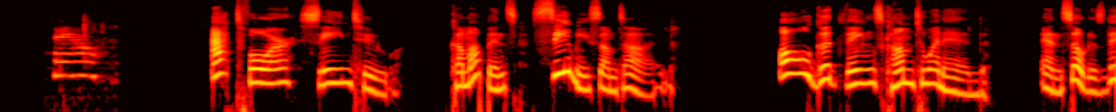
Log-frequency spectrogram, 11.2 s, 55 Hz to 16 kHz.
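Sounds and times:
cat meowing: 0:00.5 - 0:01.1
speech: 0:02.4 - 0:06.8, 0:07.8 - 0:11.1.

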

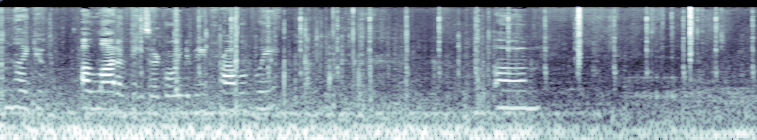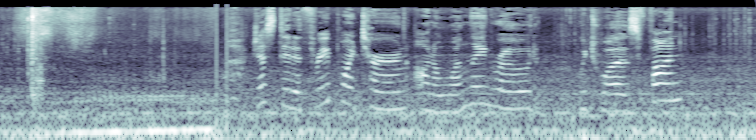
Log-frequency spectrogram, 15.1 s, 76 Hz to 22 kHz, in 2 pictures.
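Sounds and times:
moving car engine rumble: 0:00.0 - 0:15.1
road noise in a moving car's cabin: 0:00.0 - 0:15.1
clicks and rattles in a car cabin: 0:00.4 - 0:07.7
speech: 0:01.1 - 0:03.3, 0:11.2 - 0:14.6.

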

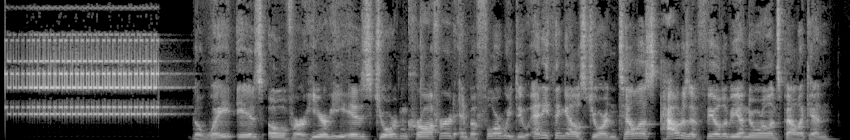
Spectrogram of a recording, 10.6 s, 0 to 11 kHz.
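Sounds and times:
electronic telephone ring effect: 0:00.1 - 0:02.4
speech: 0:02.4 - 0:10.4.

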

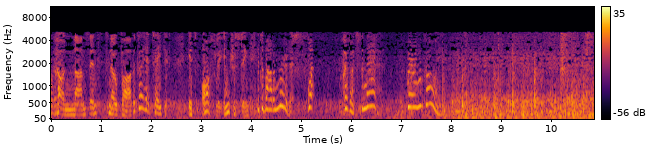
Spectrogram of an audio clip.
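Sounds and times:
moving train rumble: 0:00.0 - 0:10.8
speech: 0:00.1 - 0:08.3
train wheels clacking over rail joints: 0:06.8 - 0:10.8.

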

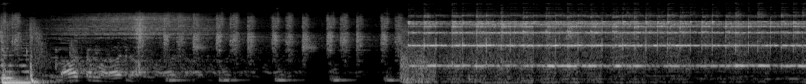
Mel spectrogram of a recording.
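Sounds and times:
garbage truck hand bell ringing: 0:04.1 - 0:08.0.

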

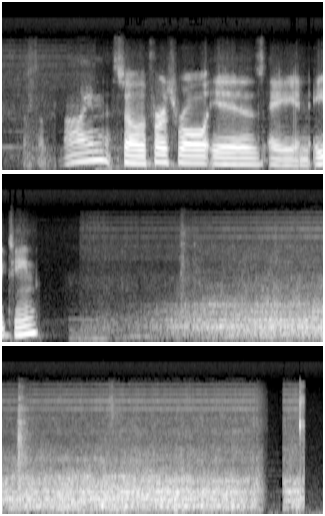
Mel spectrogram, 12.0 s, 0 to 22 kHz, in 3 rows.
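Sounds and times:
speech: 0:00.8 - 0:04.5
train going by a house: 0:05.1 - 0:11.7.

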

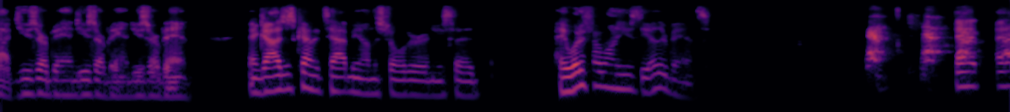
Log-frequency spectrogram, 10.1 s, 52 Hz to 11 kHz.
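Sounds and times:
speech: 0:00.0 - 0:04.9, 0:05.6 - 0:07.2, 0:08.7 - 0:10.1
dog barking: 0:08.7 - 0:10.1.

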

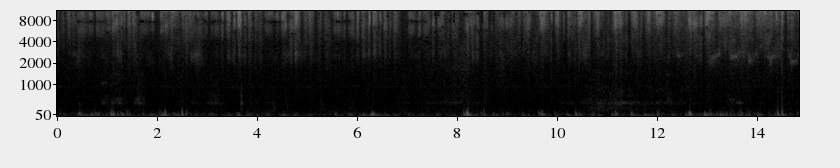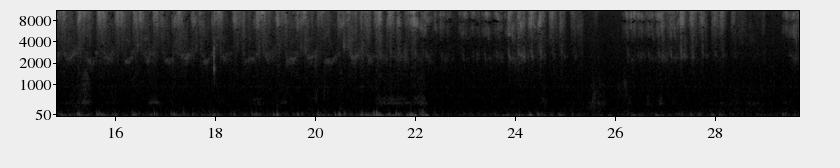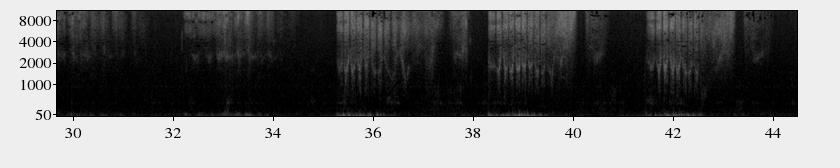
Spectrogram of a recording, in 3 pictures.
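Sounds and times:
hands rubbing and brushing against each other: 0:00.0 - 0:25.5, 0:26.2 - 0:28.6, 0:29.4 - 0:31.5, 0:32.2 - 0:34.4, 0:35.3 - 0:40.8, 0:41.4 - 0:44.0.

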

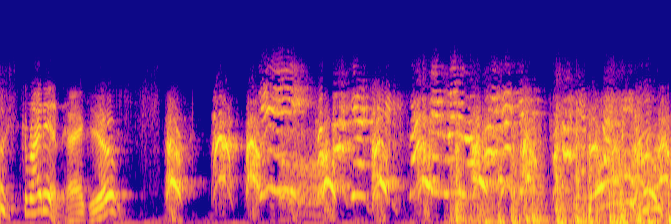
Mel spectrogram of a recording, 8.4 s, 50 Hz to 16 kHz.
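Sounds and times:
speech: 0:00.0 - 0:02.4
puppy yipping and barking: 0:02.1 - 0:06.8, 0:08.0 - 0:08.3.

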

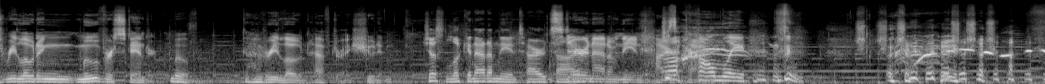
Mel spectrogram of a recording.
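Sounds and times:
laughter: 0:00.0 - 0:10.4
speech: 0:00.0 - 0:10.4
person whistling a short gliding tune: 0:06.6 - 0:10.4.

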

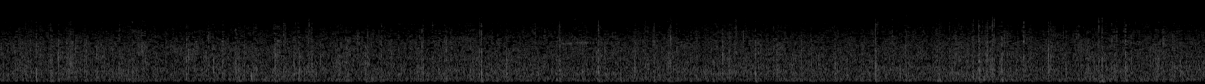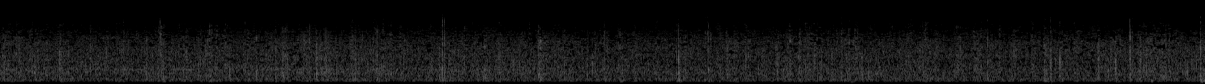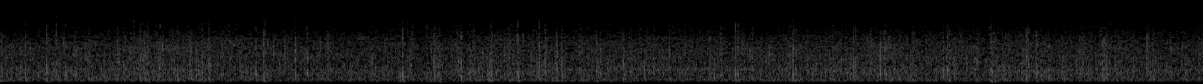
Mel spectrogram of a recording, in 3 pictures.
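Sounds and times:
dense rain pouring on a tropical rainforest campsite: 0:00.0 - 0:36.1.

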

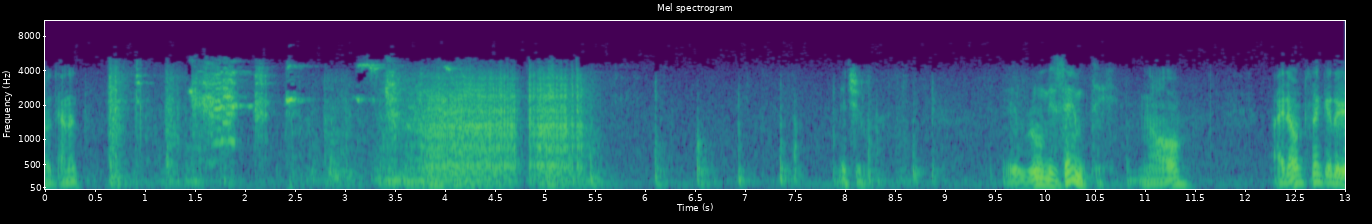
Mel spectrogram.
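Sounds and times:
speech: 0:00.1 - 0:00.5, 0:09.8 - 0:11.5, 0:12.3 - 0:12.9
heavy secret door creaking open: 0:00.6 - 0:05.6.

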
